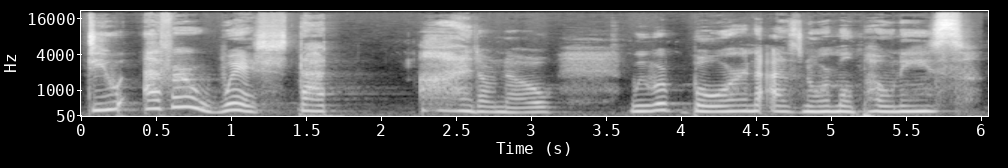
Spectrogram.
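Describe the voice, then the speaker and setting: A woman's voice: mid-range voice, slow, darkish tone, in a large hall. A woman voicing a weary, dry-humored pony princess in a storybook reading, with a sighing, sarcastic, grumbling manner. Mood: tired, evasive.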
